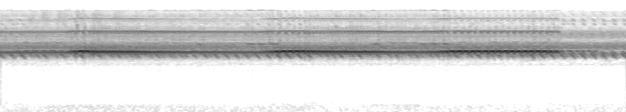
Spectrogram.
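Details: High ringing trills from a bell cricket recorded in autumn at Sanuki, Chiba, Japan: three swelling, sustained bursts about a second apart, each fading back into a quieter, pulsing background of insect song.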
